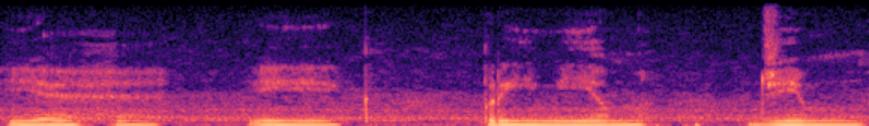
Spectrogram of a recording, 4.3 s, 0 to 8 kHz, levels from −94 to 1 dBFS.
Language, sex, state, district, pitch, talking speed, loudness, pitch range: Hindi, male, Haryana, Rohtak, 120 Hz, 70 wpm, -17 LUFS, 120-125 Hz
